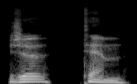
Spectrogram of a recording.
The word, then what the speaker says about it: je t'aime: It is je t'aime. Can you repeat after me? Je t'aime. Slowly, je t'aime.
